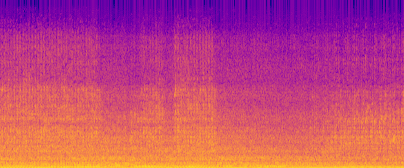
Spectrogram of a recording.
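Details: Neglected forklift: engine speed rises and sags on its own instead of holding a steady idle; throttle keeps accelerating, owner plans a throttle return spring to make it idle.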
